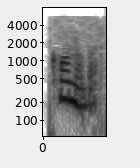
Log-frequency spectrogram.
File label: Waiter, croatian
